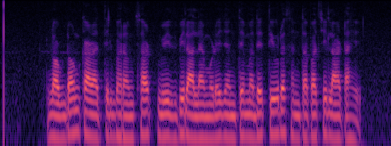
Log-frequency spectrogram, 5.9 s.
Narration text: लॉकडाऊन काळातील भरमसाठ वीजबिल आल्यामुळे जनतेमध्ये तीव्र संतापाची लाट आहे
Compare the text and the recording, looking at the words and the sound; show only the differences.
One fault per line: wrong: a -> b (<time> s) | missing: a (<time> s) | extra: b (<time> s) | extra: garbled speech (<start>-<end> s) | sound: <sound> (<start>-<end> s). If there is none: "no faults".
no faults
